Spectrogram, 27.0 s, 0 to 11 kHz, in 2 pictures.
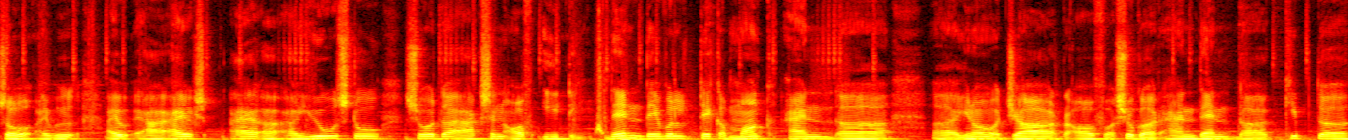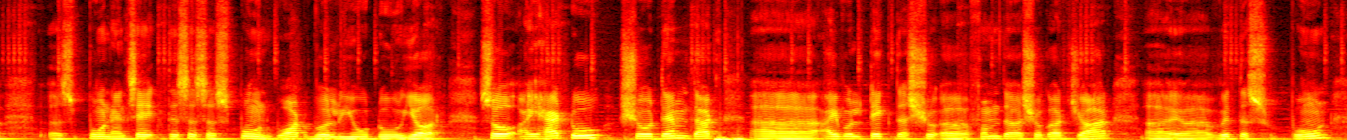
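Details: Adult man, ischemic stroke in 2018, speech lost 4–6 weeks; initially diagnosed 10% aphasia, 90% apraxia of speech with loss of tongue muscle memory; speech regained over about 5 years, still slower than before: apraxia of speech (recovering).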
